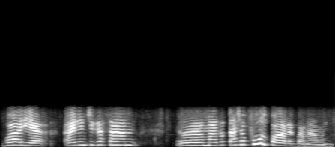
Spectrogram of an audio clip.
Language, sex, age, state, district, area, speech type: Kashmiri, female, 45-60, Jammu and Kashmir, Ganderbal, rural, conversation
